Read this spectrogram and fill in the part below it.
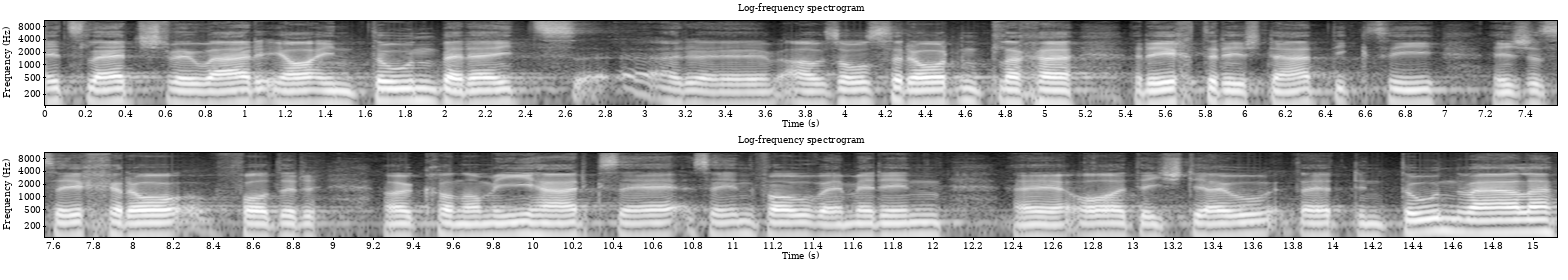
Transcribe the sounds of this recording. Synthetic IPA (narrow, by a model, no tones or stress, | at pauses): ɪt͡slɛt͡ʃtʋɪlæːɾjɑɪntuːnbɛɾaɪt͡s | ɛa̰ʊsʊsəɾɔɾdən̩tlɪχə | ɾɪχtəɾɪʃtæːtɪkksiː | ɪʃəsːɪχəɾofɔdəɾ | œkʰonomiːɦæːɾkseːsɪnfɔlvɛnmɪɾɪn | ɛːoədiʃtɛld̥ɛtɪntuːnvɛːlə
